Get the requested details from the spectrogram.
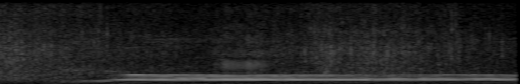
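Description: A traditional Micronesian chant: a single voice slides briefly upward, then holds one long, steady, resonant note at a fairly low pitch, loud and unbroken to the end.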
